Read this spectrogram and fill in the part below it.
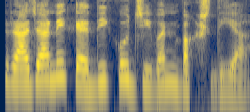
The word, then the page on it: बख़्शना: بخشنا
